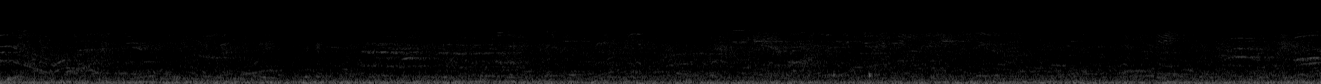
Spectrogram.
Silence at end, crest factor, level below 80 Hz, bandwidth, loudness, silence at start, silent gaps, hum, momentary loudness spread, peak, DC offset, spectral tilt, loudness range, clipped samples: 0 s; 14 dB; -56 dBFS; 13.5 kHz; -54 LUFS; 0 s; none; none; 2 LU; -36 dBFS; under 0.1%; -5.5 dB/octave; 1 LU; under 0.1%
